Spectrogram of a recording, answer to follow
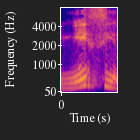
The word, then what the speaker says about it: merci: অ্যালাসা বলতেছে মেসি, মেসি না, actually ওটা MERCI, বাট আরটা ফ্রেঞ্চে উচ্চারণ করা হয় না।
